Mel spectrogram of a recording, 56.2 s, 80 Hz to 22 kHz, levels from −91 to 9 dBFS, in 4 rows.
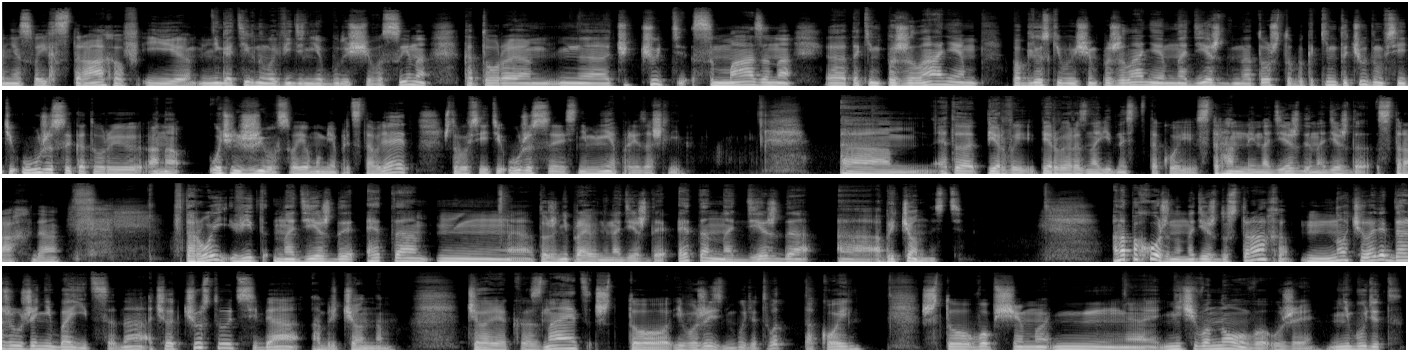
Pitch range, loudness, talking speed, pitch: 105-130 Hz, -21 LUFS, 100 wpm, 115 Hz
